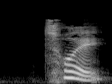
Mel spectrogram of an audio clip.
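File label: "cui" fourth tone, Mandarin Chinese pinyin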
